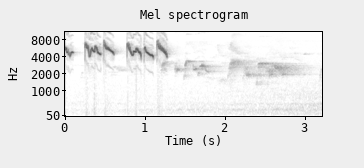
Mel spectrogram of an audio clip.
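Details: Singing male white-eye, used to coach young birds and lure birds into traps; five or six high chirps sliding downward, followed by softer, lower, drawn-out buzzy notes.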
